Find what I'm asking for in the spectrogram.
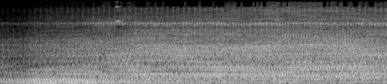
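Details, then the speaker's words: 1964 Citroen 2CV Charleston clone, 435 cc twin, just started with the choke pulled: busy, even buzz held at a raised steady speed, running fast before the choke is pushed in; fast idle on choke. "okay he's running pretty pretty fast so we're put choke in"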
